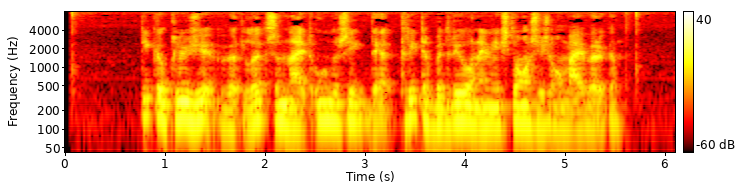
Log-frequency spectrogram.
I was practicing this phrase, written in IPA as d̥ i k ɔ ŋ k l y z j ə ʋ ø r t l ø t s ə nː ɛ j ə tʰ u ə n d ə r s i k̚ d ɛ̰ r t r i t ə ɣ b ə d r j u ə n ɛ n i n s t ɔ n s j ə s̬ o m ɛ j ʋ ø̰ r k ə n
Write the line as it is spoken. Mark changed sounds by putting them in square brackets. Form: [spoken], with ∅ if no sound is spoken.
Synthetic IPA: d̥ i k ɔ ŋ k l y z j ə ʋ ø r t l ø t s ə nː ɛ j ə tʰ u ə n d ə r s i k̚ d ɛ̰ r t r i t ə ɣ b ə d r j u ə n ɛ n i n s t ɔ n s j ə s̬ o m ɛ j ʋ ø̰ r k ə n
